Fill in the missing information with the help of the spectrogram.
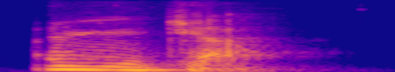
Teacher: the n is slightly palatized before the following sound ch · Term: slightly palatized sound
